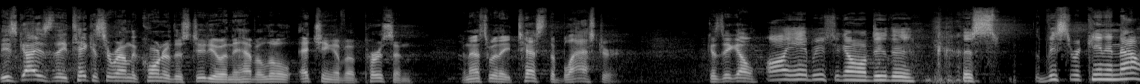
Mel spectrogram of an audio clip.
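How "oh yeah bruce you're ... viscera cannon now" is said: put-on high-pitched New Zealand accent. Actor retelling what the studio crew said before testing the blaster; new zealand accent. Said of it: "the crew members all talk exactly like that".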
